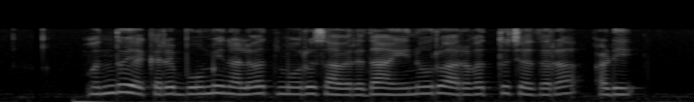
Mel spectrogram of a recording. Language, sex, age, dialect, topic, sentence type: Kannada, female, 18-24, Central, agriculture, statement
